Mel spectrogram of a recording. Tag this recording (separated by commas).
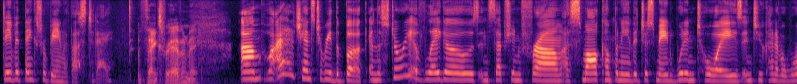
Speech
